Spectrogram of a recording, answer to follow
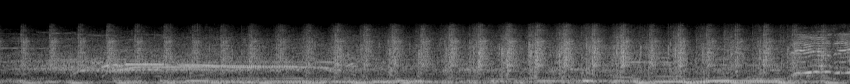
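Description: Live band music over a festival PA, heard from within the crowd: a beat with sharp drum ticks about four a second over a repeating bass line, and a long held note in the first few seconds.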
